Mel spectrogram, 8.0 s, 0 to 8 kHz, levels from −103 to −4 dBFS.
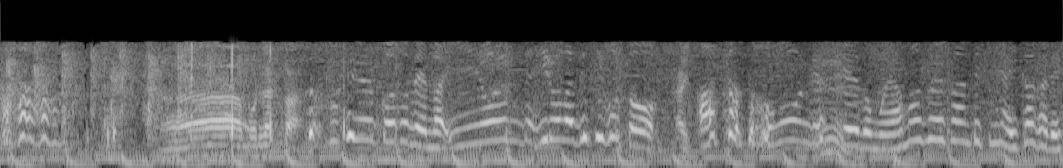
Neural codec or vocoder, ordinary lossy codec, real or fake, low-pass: none; AAC, 16 kbps; real; 7.2 kHz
